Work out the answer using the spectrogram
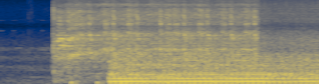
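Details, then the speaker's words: One of three cheap broken quad bikes, after fixing a leaking carburetor, started with key and kill switch: brief crank, catches within half a second, settles into an even steady idle, no misses or knocks; normal start and idle. "we go one foot down she fired up that's a good start now we only have two more to go"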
